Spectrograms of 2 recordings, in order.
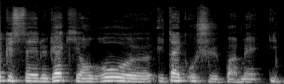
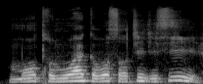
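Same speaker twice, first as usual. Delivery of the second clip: sly aside. Retold or imitated. Reader reveals the schemer behind the plea, slyly. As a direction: drop the passion, say it slowly. Repeats the line as real intent.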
